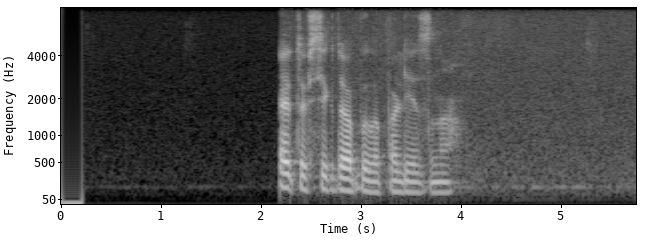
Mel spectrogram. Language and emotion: Russian, neutral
